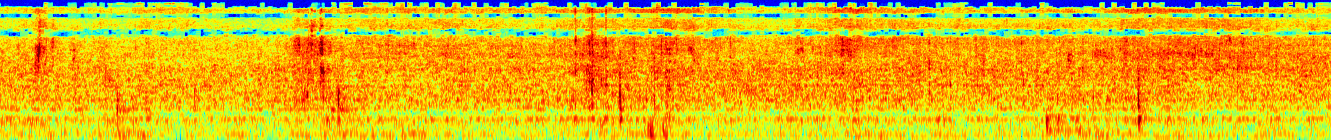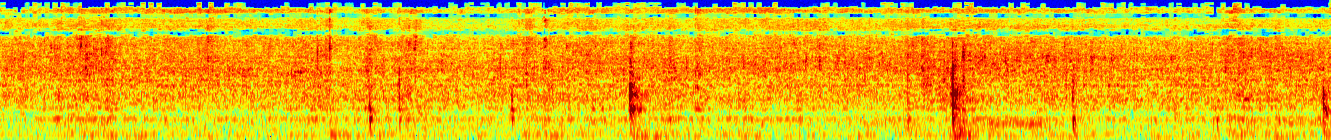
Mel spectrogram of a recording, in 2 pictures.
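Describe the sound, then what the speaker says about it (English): Cabbage and bacon are stirred together in a full pot, a quiet, steady frying hiss with occasional light scrapes and knocks of the spoon, close by and with no talk. "give it a good stir."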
